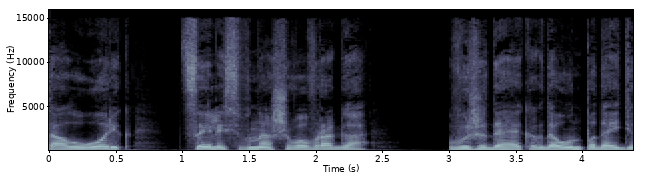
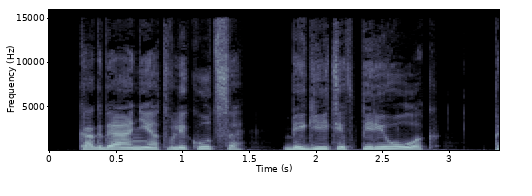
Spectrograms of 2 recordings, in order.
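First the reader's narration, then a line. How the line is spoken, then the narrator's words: Commanding tone. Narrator (Russian): приказным тоном сказал Уорик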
